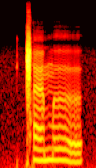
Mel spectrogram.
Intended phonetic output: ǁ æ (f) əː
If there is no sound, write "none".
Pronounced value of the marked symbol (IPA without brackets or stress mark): m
